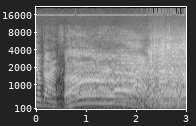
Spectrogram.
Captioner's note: growls; shouts; laughter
